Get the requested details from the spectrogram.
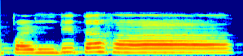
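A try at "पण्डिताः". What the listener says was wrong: ಪಂಡಿತಹ ಸರಿ ಇದ ಧನ್ಯವಾದಗಳು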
